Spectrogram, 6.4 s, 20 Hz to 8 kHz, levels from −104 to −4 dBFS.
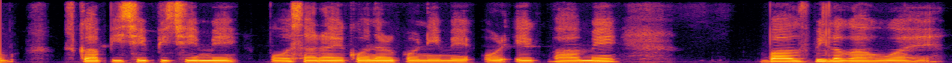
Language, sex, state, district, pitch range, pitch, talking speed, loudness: Hindi, female, Arunachal Pradesh, Papum Pare, 180-190 Hz, 185 Hz, 170 wpm, -18 LUFS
